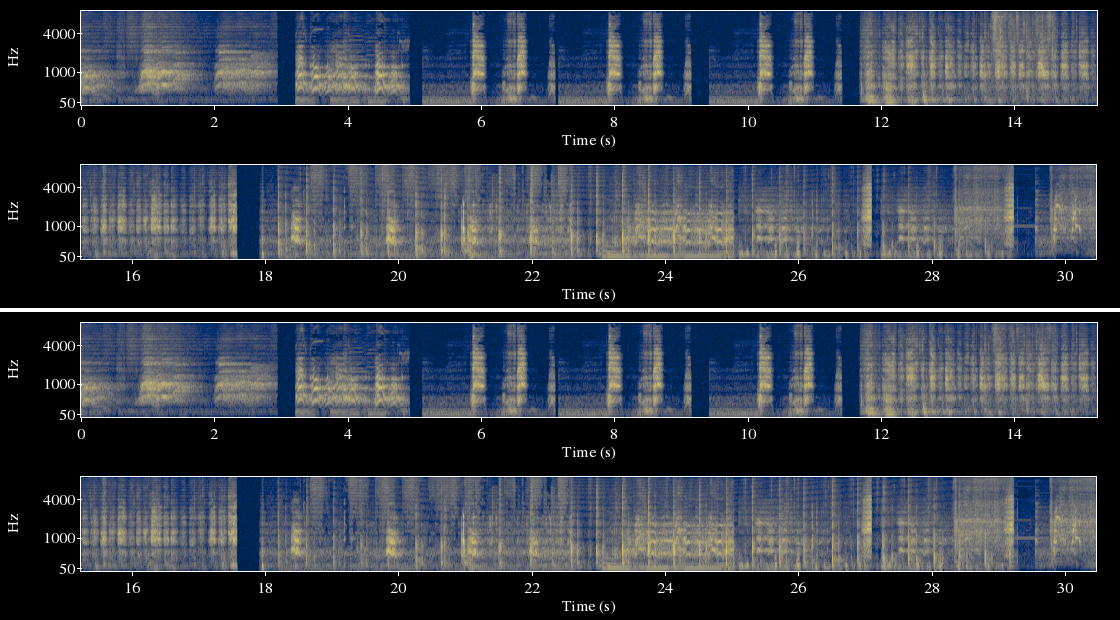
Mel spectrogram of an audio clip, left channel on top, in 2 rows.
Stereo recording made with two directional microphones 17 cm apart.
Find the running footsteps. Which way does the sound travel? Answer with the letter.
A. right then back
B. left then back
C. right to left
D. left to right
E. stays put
D.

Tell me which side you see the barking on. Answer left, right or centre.
centre.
